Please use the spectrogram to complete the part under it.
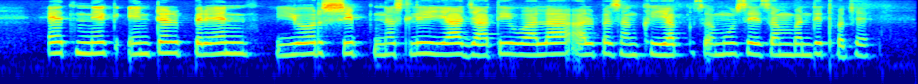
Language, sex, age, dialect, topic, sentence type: Magahi, female, 46-50, Northeastern/Surjapuri, banking, statement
